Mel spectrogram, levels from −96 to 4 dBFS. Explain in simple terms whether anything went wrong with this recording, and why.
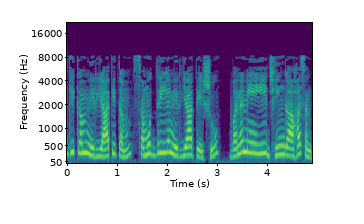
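The speech is dulled and plainly watery throughout, with nothing heard above about 8.3 kHz, so s sounds lose their crispness. This points to MP3 compression, likely at a low quality setting, where the encoder drops treble and faint detail to save space.

At about 1.03 s, a brief hiss of around 12 ms leads into a sharp attack, softening its edge. This is pre-echo: the codec spreads its noise across a whole block, so the noise meant for the loud moment also fills the quiet just before it.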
